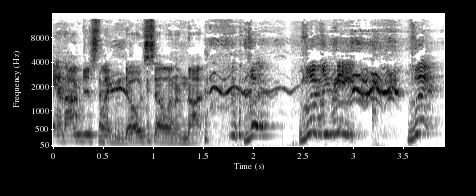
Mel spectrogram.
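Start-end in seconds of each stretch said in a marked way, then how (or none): 1.8-3.8 very high, insistent mock demand; imitated drunk. Drunk friend pestering someone ignoring him, high mock demand. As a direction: badger someone like a drunk begging for attention. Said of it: "comes in there all drunk and goes".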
